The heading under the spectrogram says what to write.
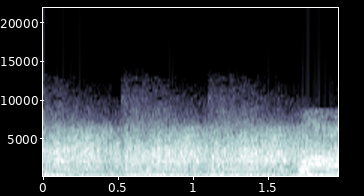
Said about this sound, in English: Hold up now. Give him a little bit of explosion.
